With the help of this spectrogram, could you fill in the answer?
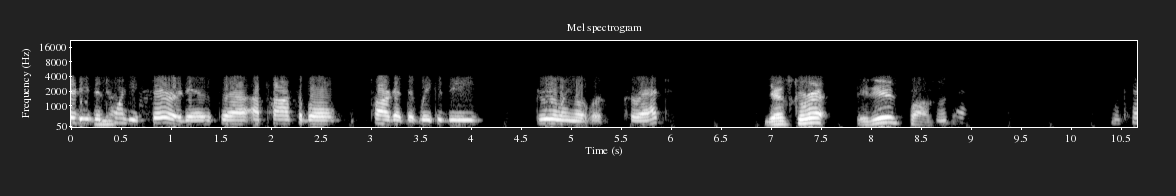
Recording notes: TNTSuperfantastic Conference Call.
